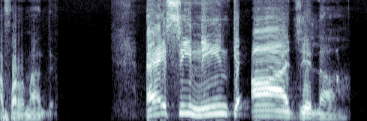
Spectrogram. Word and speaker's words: عاجلہ: ایسی نیند کے عاجلہ، وہ جو آپ کہتے ہیں معجل اور معجل عین کے ساتھ، یہ عاجلہ عین سے ہے. ہو سکتا ہے میرے تلفظ میں آپ کو واضح نہ ہوا ہو، اس لیے میں نے کھول دیا.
